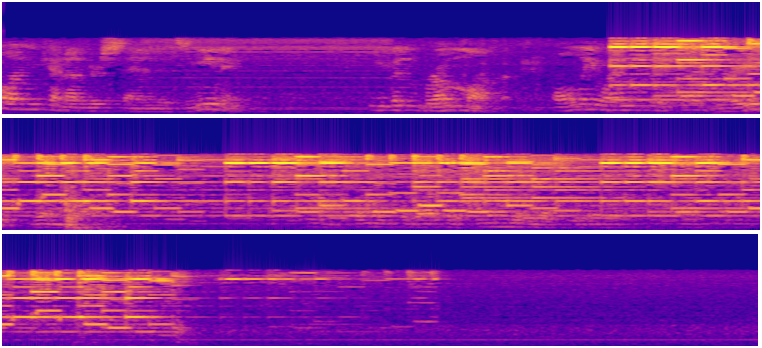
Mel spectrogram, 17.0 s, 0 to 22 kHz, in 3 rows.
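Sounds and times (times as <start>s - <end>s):
speech: 0.0s - 2.0s, 2.8s - 6.6s
faint steady hum: 0.0s - 17.0s
phone ringtone playing a bright melodic electronic tune: 1.0s - 3.0s, 4.6s - 14.7s.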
